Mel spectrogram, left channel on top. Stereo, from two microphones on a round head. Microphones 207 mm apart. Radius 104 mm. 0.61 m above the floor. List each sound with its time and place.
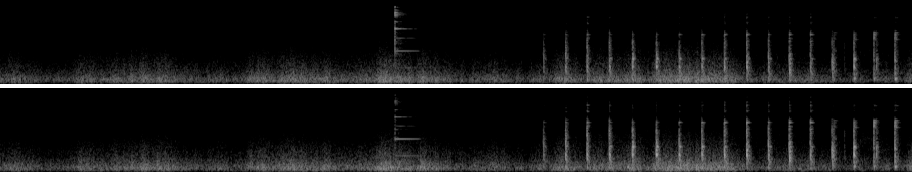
3.9 s a clink: 75° left (ahead or behind)
5.4 s hammering: 25° right (ahead or behind)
